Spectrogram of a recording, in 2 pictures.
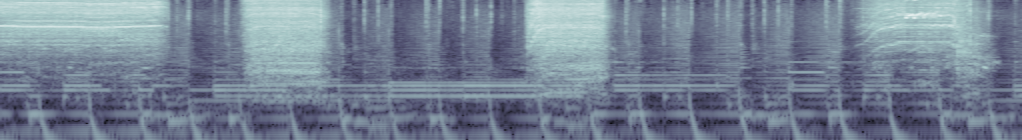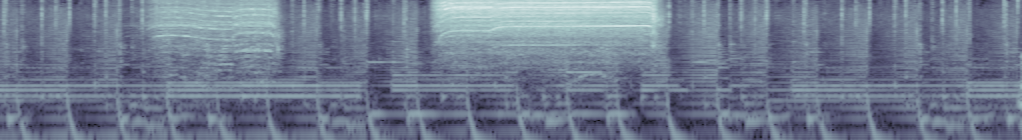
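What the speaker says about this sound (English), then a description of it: "And now drill, countersink, and screw all of the same places on the obverse side." A power drill drives screws into the wood of an arcade cabinet in repeated bursts, whining up and cutting off with short pauses between, close and loud with no talking.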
